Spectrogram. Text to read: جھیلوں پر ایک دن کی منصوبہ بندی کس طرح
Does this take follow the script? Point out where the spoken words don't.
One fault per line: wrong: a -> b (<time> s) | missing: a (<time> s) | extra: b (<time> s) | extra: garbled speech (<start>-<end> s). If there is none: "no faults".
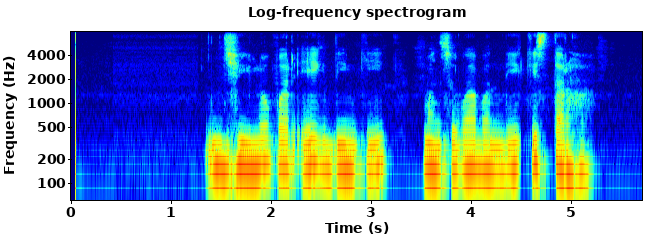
no faults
